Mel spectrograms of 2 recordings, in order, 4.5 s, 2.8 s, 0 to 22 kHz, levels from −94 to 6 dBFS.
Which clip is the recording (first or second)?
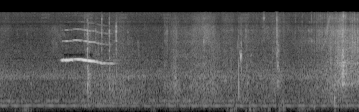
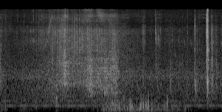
second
